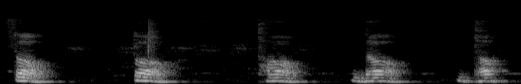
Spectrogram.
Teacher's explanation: দেখো আমাদের জিভ কোথায় স্পর্শ করছে, কি দাঁতের গোড়ায়, একদম দাঁতে নয়, একটা দাঁতের গোড়ায় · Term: দন্ত ব্যঞ্জন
